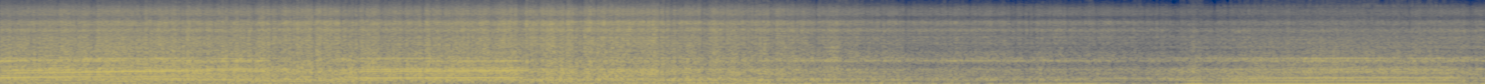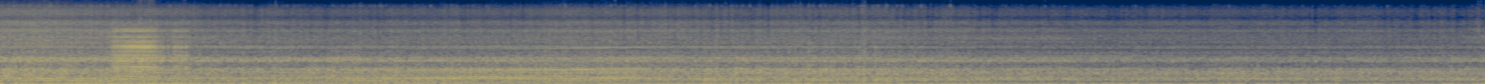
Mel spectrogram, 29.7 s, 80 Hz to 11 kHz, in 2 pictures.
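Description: KTM X-Bow's turbocharged 2.0-litre four-cylinder engine heard from the open cockpit, accelerating hard through the gears at first, then easing off so the engine note drops and quietens as the car slows, with wind rushing past. A short sharp knock sounds about halfway through.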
